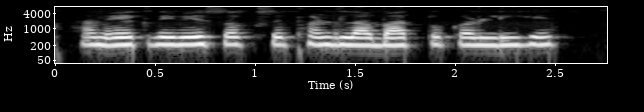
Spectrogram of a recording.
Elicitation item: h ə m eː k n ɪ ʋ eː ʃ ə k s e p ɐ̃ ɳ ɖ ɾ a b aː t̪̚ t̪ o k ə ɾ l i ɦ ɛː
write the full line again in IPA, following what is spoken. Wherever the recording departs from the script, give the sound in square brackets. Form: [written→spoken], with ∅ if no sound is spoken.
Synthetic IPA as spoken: h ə m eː k n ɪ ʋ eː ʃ ə k s e [p→pʰ] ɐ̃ ɳ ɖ [ɾ→l] a b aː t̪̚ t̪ o k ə ɾ l i ɦ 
